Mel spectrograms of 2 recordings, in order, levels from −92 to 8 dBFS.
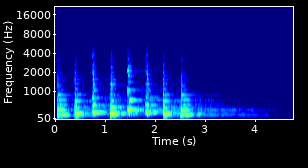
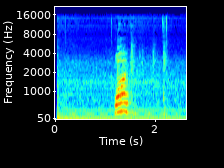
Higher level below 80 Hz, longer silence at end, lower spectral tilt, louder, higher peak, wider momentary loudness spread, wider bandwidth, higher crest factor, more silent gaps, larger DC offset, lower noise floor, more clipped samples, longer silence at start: second, -80 dBFS vs -40 dBFS; first, 1.4 s vs 0.45 s; first, -8.5 dB/octave vs -5.5 dB/octave; second, -43 LUFS vs -14 LUFS; second, -26 dBFS vs -2 dBFS; second, 6 LU vs 27 LU; second, 4.8 kHz vs 16.5 kHz; about the same, 18 dB vs 18 dB; neither; neither; first, -90 dBFS vs -37 dBFS; neither; about the same, 0.05 s vs 0.05 s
